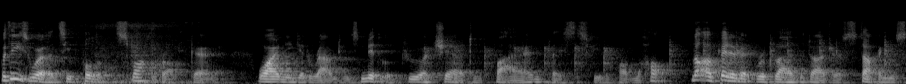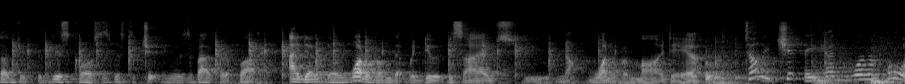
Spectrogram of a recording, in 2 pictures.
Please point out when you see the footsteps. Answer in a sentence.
The footsteps can be heard from 0.0 to 2.0 s and from 16.1 to 18.0 s.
